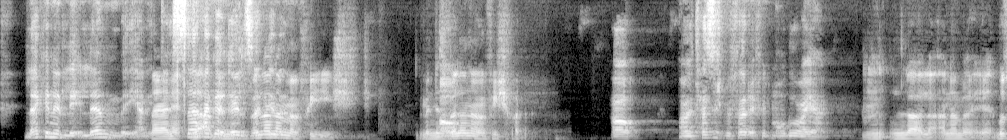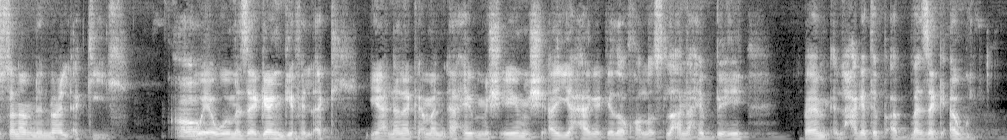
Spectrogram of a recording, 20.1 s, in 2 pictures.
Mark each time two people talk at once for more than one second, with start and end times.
1.5-2.9

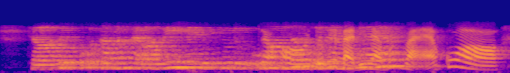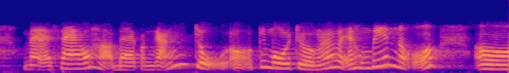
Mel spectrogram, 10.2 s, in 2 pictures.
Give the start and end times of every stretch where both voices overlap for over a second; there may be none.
2.6-3.9

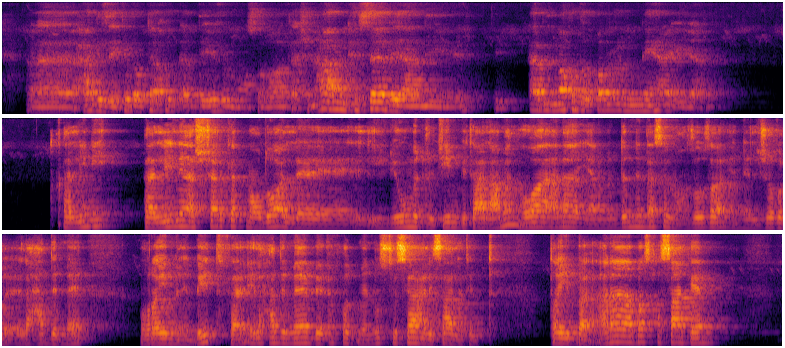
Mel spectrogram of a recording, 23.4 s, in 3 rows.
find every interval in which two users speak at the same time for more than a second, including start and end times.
none

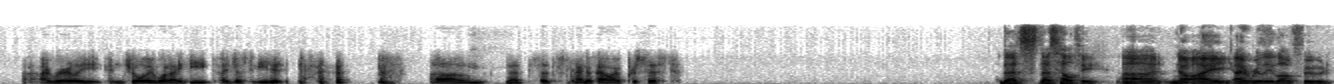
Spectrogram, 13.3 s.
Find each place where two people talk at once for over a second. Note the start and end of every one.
none

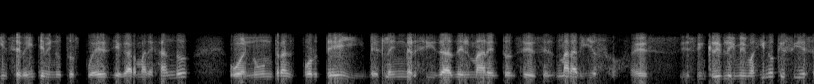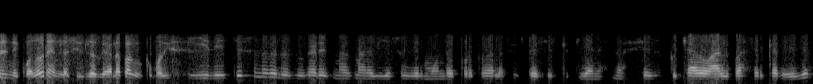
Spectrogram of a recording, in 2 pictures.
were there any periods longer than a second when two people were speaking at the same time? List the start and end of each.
none

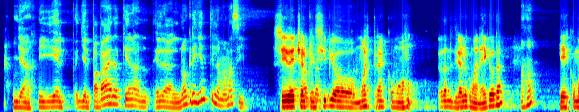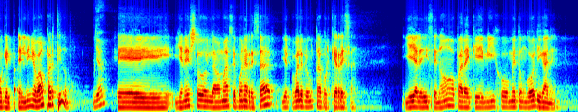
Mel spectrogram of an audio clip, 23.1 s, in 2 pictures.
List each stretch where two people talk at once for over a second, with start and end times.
5.6-7.1

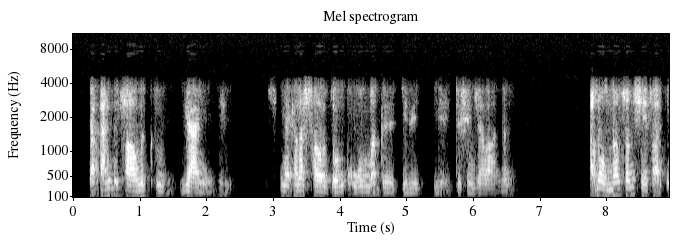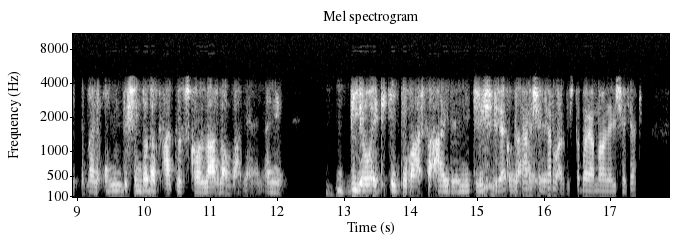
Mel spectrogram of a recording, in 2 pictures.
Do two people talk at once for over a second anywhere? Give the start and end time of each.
14.9-16.2

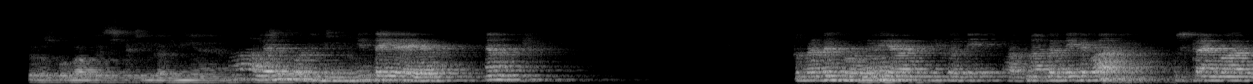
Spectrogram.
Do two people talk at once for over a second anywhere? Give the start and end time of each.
2.6-3.8

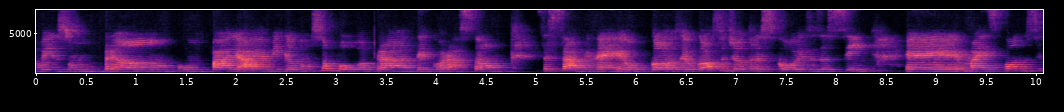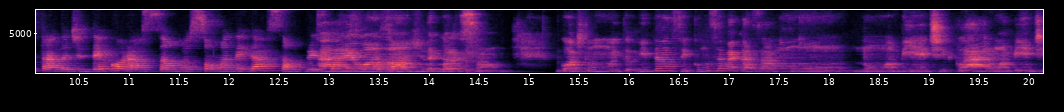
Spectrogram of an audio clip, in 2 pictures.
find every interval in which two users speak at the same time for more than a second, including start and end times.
12.9-14.3

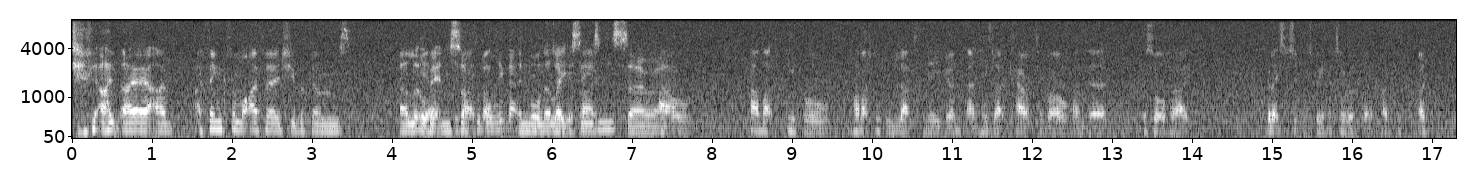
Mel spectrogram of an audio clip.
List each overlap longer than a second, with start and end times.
4.3-6.6

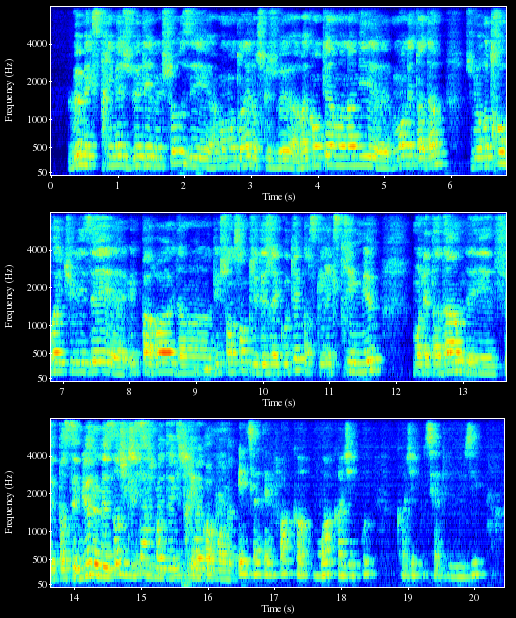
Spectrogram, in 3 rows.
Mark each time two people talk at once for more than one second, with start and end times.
14.4-16.0

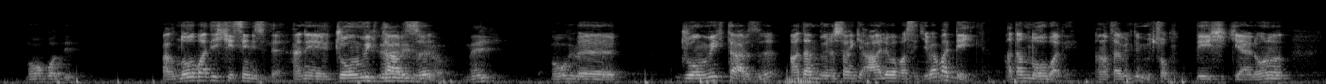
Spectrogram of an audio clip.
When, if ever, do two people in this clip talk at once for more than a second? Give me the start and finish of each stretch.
3.1-4.3

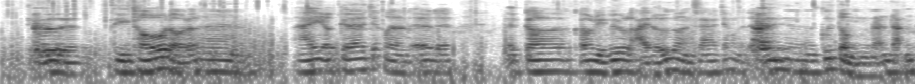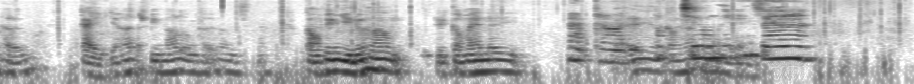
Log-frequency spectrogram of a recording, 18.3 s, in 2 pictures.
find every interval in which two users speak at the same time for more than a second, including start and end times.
15.2-16.7

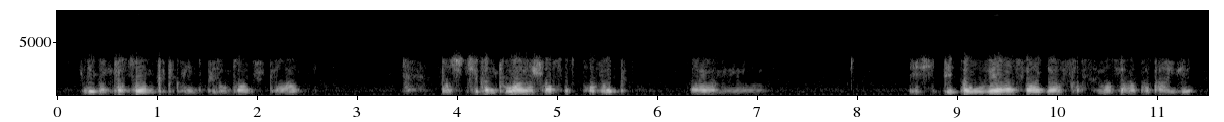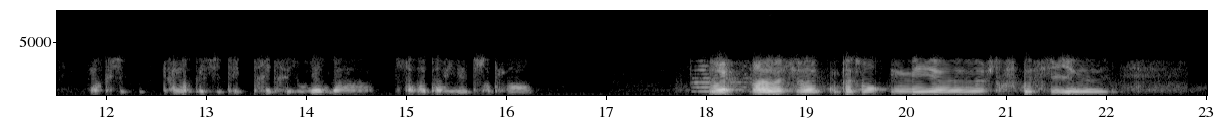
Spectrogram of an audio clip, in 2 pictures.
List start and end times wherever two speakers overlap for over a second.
none

